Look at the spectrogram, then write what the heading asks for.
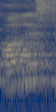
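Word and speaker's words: honest: अब ये जो ऑनेस्ट है शुरू तो एच से हो रहे हैं यानी कॉन्सोनेंट साउंड से शुरू हो रहे हैं लेकिन चूंकि ये फर्स्ट अल्फ़ाबेट जो है ये साइलेंट है इसलिए ओ के साथ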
